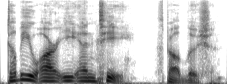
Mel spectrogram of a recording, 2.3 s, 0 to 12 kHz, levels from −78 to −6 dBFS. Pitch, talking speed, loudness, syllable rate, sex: 125 Hz, 185 wpm, -17 LUFS, 4.6 syllables/s, male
